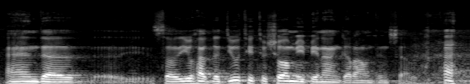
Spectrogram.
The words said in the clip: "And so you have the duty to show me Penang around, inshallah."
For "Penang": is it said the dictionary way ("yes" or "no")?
no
